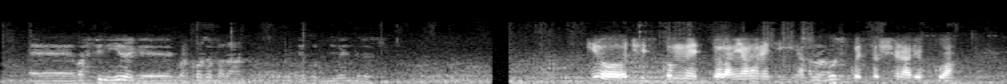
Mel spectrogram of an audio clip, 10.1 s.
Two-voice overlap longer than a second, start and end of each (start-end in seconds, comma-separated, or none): none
